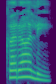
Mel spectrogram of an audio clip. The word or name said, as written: ಗರಲ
